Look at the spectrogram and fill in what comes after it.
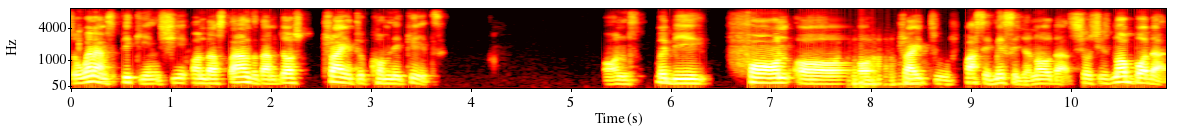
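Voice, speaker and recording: At a fairly slow pace, a man with a Nigerian accent speaks at a medium pitch with ordinary pitch variation. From Nigeria, Igbo, grew up in Kogi State. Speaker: discussion participant. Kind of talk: group discussion. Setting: video call. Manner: halting.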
